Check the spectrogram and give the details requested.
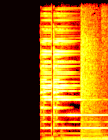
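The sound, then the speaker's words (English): Two bright bell chimes ring out after a short silence, the second struck about half a second after the first, their clear tones overlapping and sustaining loudly with no voices, marking a show's return from a break. “Two bells, and we are back.”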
